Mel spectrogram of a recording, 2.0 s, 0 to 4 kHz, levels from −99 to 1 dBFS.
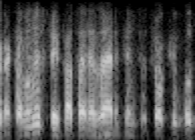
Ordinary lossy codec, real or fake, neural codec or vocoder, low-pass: Opus, 32 kbps; fake; codec, 44.1 kHz, 2.6 kbps, DAC; 3.6 kHz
